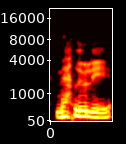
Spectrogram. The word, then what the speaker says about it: Mehluli: I've got in front of me Mehluli. I think I pronounced that right.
